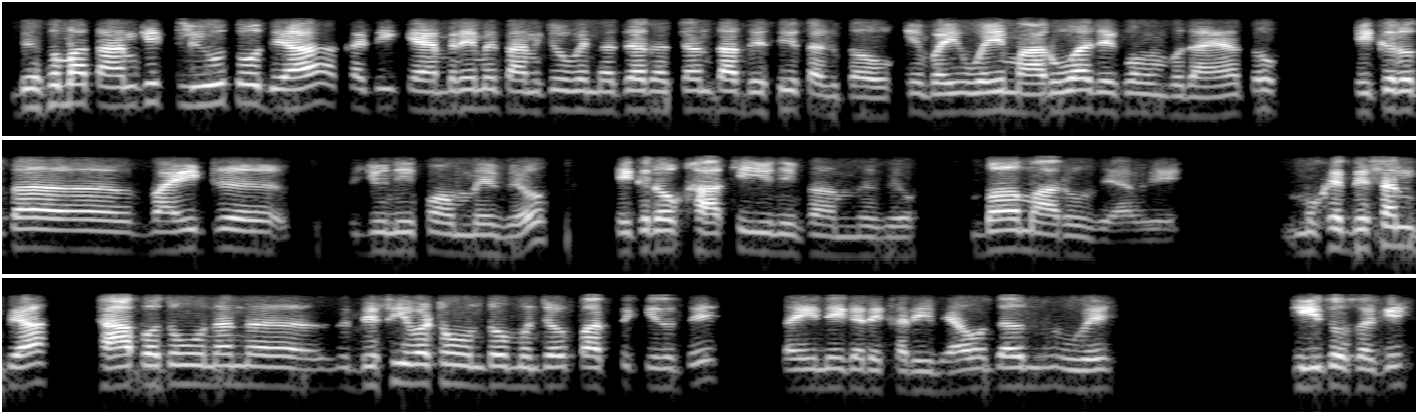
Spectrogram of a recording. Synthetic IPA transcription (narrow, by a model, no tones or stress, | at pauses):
d̪ɪsomãt̪ɐʋ̤ə̃nɪkʰekljuːt̪ʰoɗ̪ijakɐɗikɛːmɾemẽt̪ɐɦə̃nkʰeʊɦenɐzəɾɐt͡ɕənɪ̆t̪ʰad̪ɪsisɐɡʱnd̪aɦokĩbɐiʊɦemaːɾuaːd͡ʑeːkomãbʊd̪ʱaːjãt̪ʰo | ɦɪkɪɾot̪ɐʋaːɪʈ | juːnifɔːɾmːẽʋijo | ɦɪkɪɾokʰaːkʰijuːnifɔːɾmːẽʋijo | bɐmaːɾuʋijaʋɪe | mũːkʰed̪ɪsən̆pɪja | t͡ɕʰaːpot̪ʰõʊnənɪ̆d̪ɪsiʋɐʈʰoɦũːnd̪omʊ̃ɦɪ̃ɲd͡ʑopɐɾt̪ɪkɪɾt̪e | t̪ɐɪnẽkɐɾekʰɐɾiʋijaɦũːn̆d̪ənɪ̆ʊɦe | t̪ʰit̪ʰosɐɡʱeː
